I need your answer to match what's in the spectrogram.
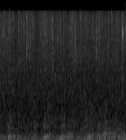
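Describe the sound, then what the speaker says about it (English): Low rumbling thunder rolls beneath steady rainfall, a quiet and continuous storm bed with no voices. "Outside, thunder broke again, closer this time."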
